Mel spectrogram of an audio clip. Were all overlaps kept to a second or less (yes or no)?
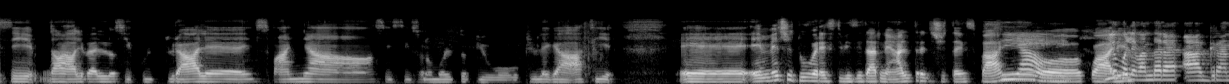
no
